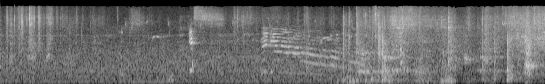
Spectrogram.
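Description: Animal calls: a short rising chirp near the middle, then a falling call with several overtones about four seconds in, followed by an indistinct person's voice.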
